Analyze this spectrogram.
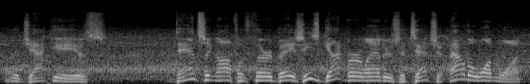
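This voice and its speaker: A crowd murmurs behind a high-voiced, expressive American announcer doing live radio play-by-play of a baseball game. He talks at a normal speed from the stadium broadcast booth, in a noisy ballpark recording.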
